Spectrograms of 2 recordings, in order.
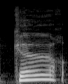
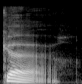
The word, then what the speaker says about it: cœur: Sundar, corps et cœur sont prononcés de la même façon. Pas du tout, Sundar. Le premier que vous avez écrit, corps, C-O-R-P-S, un corps, O-O-R, corps. Le deuxième, un cœur, E-E-E-E, un cœur, d'accord?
